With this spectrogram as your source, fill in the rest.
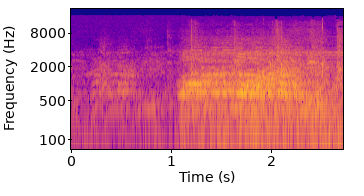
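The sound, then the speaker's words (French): A crowd chants slogans at a protest demonstration. It starts faint, then bursts loudly into a dense chorus of voices about a second in and holds it to the end. “Là, on entend en fait des sons de manifestation de la semaine dernière. On vient d'entendre un slogan qui dit « mort au dictateur ».”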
